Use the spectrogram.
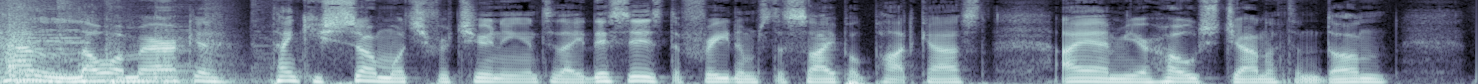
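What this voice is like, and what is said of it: Irish accent. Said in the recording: “This Irish man stands with America ... where you come for the accent”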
